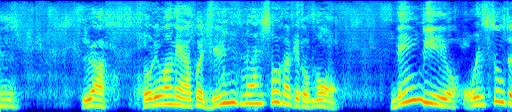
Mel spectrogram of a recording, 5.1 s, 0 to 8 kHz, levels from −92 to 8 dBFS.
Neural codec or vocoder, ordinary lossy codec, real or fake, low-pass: codec, 16 kHz, 1 kbps, FreqCodec, larger model; none; fake; none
